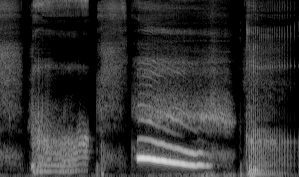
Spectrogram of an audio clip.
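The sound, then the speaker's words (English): An emperor snores in his room in a palace in a few drawn-out breaths, one loud exhale sliding downward in a whistling groan, ending in a short rattling snort. No talking. “The whole room is silent, save for the snoring sounds of the emperor.”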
